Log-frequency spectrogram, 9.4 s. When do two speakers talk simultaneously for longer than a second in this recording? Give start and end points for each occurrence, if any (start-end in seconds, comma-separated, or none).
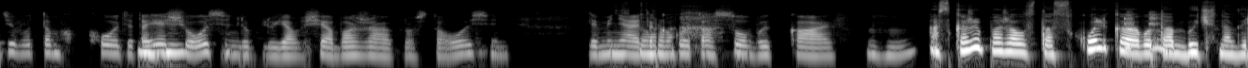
none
